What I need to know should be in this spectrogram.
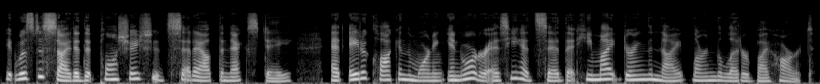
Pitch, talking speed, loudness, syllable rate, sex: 200 Hz, 250 wpm, -19 LUFS, 5.5 syllables/s, female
